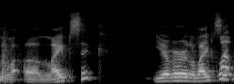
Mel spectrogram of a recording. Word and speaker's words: Leipzig: so you heard of leipzig as well right leipzig did i say it right uh yeah yeah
